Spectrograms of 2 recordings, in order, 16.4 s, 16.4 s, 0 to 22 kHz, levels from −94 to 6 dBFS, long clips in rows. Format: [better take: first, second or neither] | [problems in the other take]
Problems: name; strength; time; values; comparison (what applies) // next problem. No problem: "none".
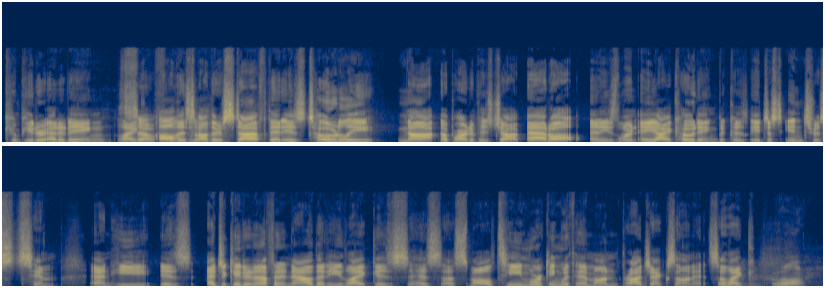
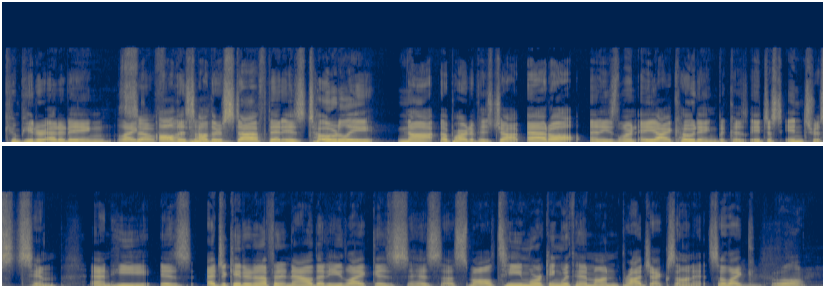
second | thin; very; fading below 550 Hz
